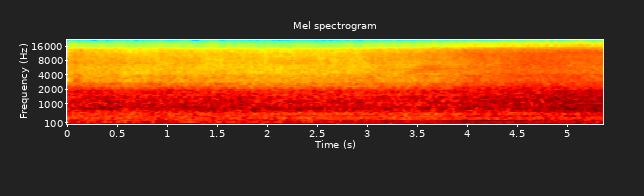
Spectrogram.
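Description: A 2008 Porsche 911 Turbo in Metallic Walnut drives on the road, heard from inside as a steady low engine drone mixed with road and tyre roar, constant and fairly loud with no talking.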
